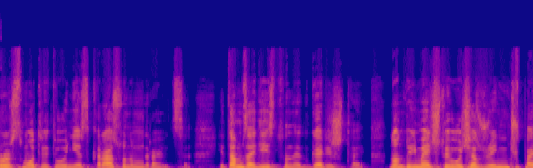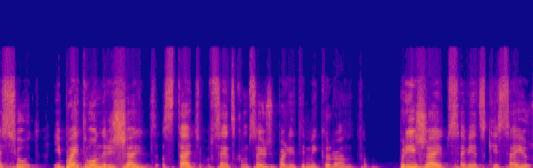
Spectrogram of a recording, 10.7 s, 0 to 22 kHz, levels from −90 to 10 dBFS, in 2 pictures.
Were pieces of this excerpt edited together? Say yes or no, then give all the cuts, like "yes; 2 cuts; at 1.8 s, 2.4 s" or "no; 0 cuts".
yes; 5 cuts; at 1.4 s, 3.7 s, 5.2 s, 5.8 s, 9.3 s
